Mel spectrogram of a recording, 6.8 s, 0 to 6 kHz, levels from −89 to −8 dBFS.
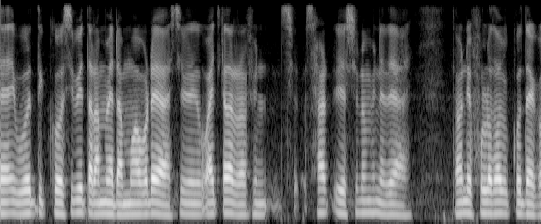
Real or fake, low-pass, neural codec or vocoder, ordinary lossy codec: real; 5.4 kHz; none; none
